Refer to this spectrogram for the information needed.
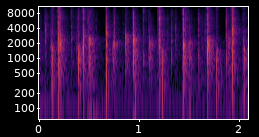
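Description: A short burst of applause from a small group, with a steady patter of hand claps, fairly loud throughout. No one speaks over it. Applause on the Radio Tarumba programme for a contestant who guessed the film Jurassic Park.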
